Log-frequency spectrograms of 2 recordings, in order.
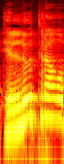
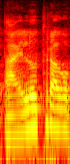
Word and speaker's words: dilute: 이게 dilute라고 발음하는 분도 있고요. dilute라고 발음하는 분도 있는데 희석시킨다.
